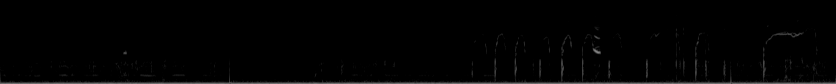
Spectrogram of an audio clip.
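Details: Osprey female on a nest with two chicks in Estonia, July 2016, summoning the male with food: after several seconds of steady hum, a quick burst of arched whistled chirps begins and repeats until the end.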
